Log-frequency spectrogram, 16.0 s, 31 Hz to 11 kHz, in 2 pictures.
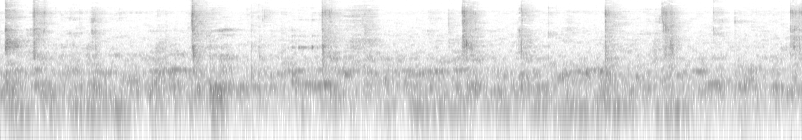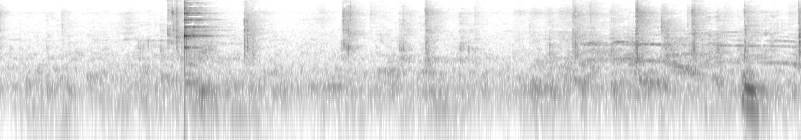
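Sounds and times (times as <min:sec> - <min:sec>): fork clinking against dish: 0:09.7 - 0:10.3.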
